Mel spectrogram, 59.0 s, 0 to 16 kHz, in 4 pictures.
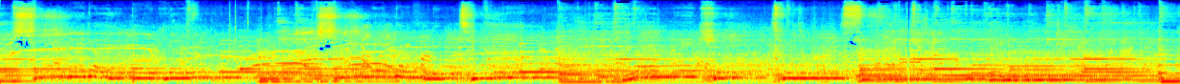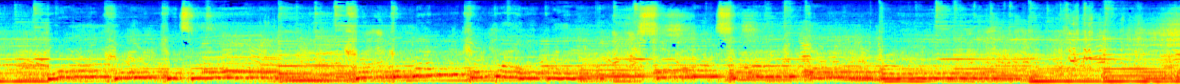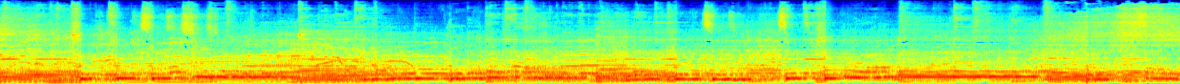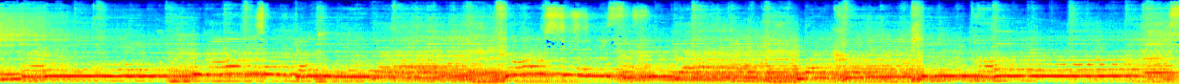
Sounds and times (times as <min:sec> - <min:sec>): Music: 0:00.0 - 0:58.9.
